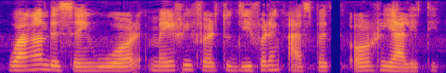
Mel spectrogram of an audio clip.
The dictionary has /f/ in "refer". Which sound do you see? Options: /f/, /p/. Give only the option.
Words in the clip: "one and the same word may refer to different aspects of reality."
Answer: /f/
